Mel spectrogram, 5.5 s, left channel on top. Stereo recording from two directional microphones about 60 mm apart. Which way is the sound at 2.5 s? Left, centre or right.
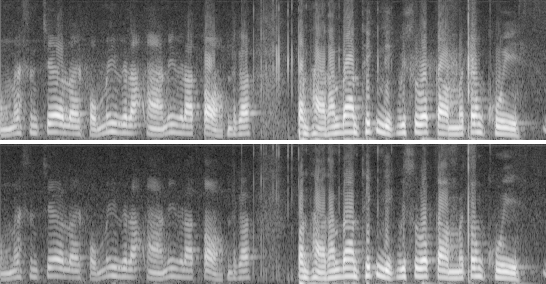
Left.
